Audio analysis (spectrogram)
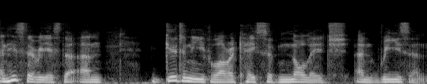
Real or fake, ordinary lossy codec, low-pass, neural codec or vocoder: fake; MP3, 48 kbps; 7.2 kHz; codec, 16 kHz, 8 kbps, FreqCodec, smaller model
